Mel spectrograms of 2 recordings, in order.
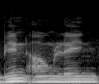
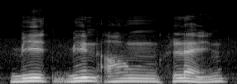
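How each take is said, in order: First: The last name begins without an h sound. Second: The last name begins with an h sound.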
